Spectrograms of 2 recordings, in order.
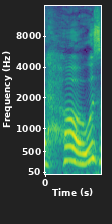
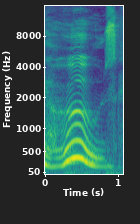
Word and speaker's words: whose: I don't say hose, but I say whose because of the O, which brings the oo sound.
